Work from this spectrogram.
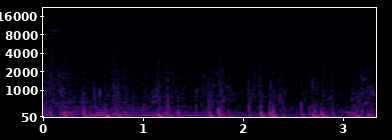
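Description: Horse hooves clip-clopping in the Western video game Red Dead Redemption 2, a steady rhythmic run of close hoofbeats with faint game ambience and no talk over it.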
